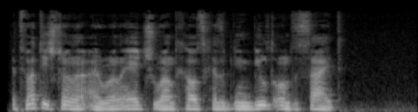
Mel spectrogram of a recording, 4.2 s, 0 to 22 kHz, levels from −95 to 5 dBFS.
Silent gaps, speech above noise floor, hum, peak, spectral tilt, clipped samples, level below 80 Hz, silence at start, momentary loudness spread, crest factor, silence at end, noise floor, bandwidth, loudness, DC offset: none; 33 dB; none; -14 dBFS; -6.5 dB/octave; under 0.1%; -62 dBFS; 0.15 s; 4 LU; 16 dB; 0.75 s; -62 dBFS; 14.5 kHz; -30 LUFS; under 0.1%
